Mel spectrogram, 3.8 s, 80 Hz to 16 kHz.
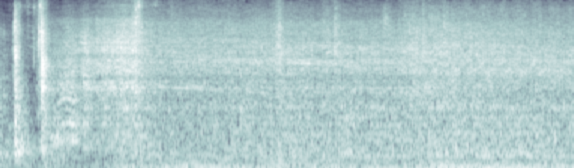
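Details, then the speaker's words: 1953 Pontiac Chieftain started cold after sitting over a week, choke stuck open; brief crank, catches straight away and settles into a smooth, steady idle with no stumbling; healthy cold start. "She fired right up, man. Are you kidding me? What a good old car."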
